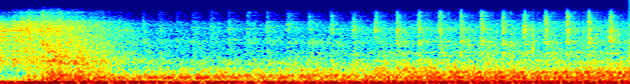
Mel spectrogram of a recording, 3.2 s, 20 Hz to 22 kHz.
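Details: Lexus IS300 2001-2005 UK-harness 2JZ-GE VVT-i engine fitted to an IS200 with J160 six-speed manual and remapped ECU, first key start: brief crank, catches cleanly, settles into even steady idle, no misses or knocks; normal start and idle.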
